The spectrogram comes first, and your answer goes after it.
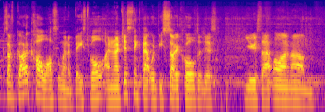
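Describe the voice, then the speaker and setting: A young Australian gaming YouTuber with a medium-pitched, slightly bright voice speaks steadily at a moderate pace. He chats casually while playing and commentating a video game, rambling and laughing easily, with faint music in the background.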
